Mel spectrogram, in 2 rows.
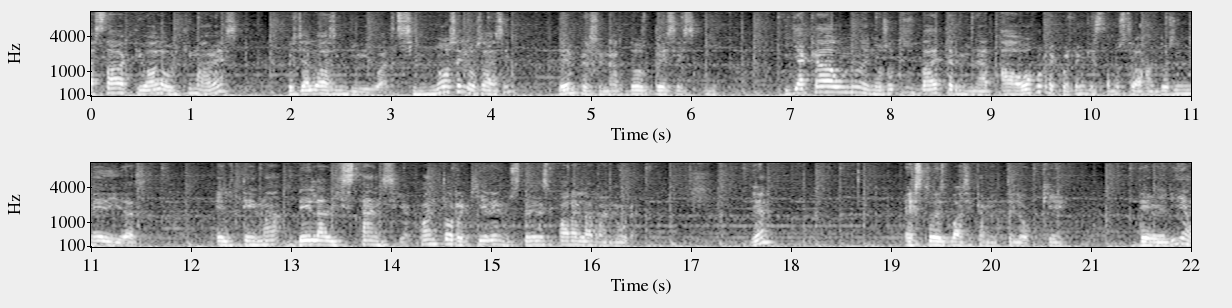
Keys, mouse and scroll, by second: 13.8-14.4 scroll up 3, 14.4-16.3 middle drag, 16.4 scroll down 2, 16.7-22.0 middle drag.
